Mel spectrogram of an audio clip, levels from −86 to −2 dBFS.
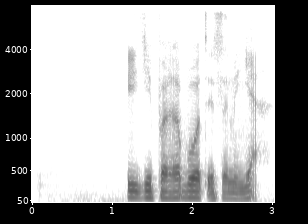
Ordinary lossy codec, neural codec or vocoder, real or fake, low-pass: none; codec, 16 kHz, 1 kbps, X-Codec, WavLM features, trained on Multilingual LibriSpeech; fake; 7.2 kHz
